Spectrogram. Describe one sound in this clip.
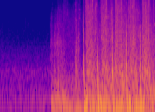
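A gun fires a rapid, loud burst.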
